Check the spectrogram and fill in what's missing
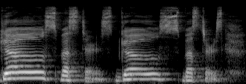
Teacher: a gente não está pronunciando o T do meio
